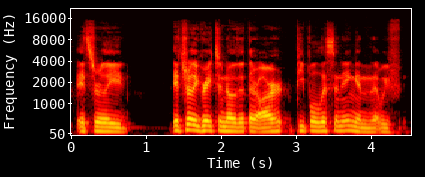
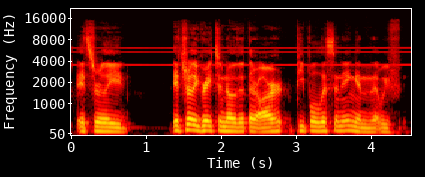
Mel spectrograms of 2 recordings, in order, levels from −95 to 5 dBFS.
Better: first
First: none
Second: high-pitched whine; faint; throughout; 3.5 kHz, 25 dB below the speech

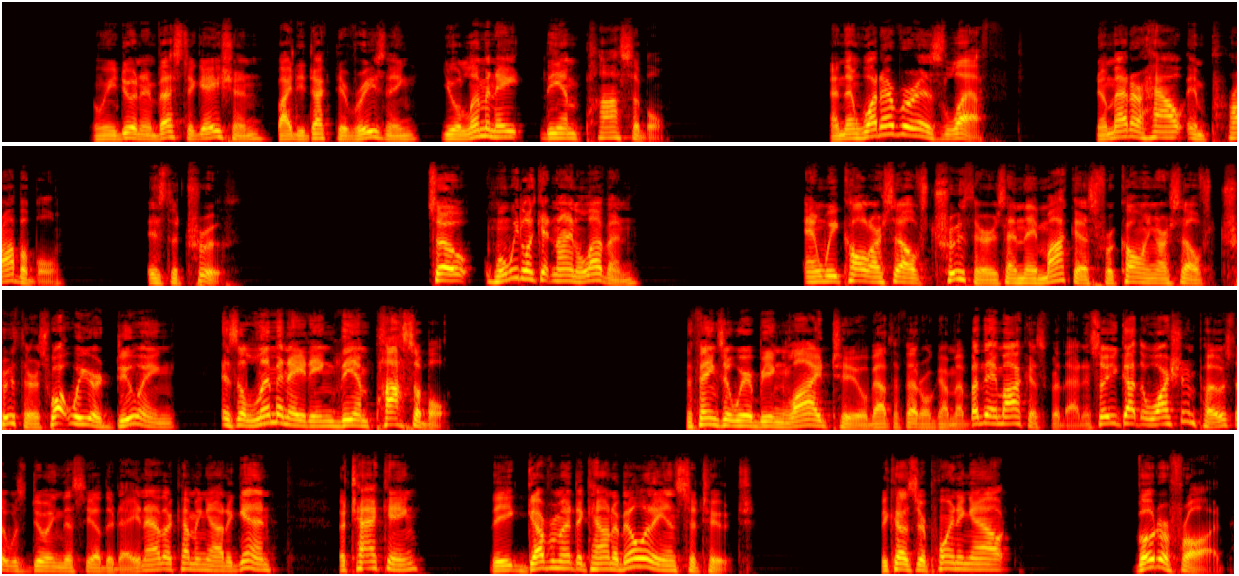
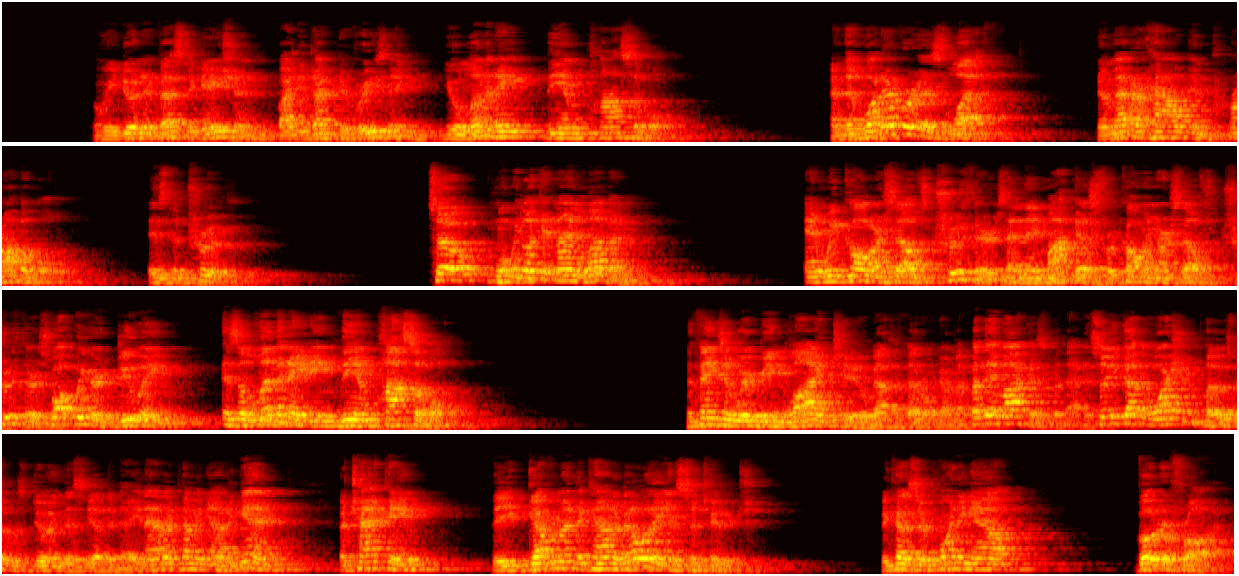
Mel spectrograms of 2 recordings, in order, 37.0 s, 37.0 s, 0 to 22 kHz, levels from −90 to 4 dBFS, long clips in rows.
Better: first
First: none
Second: room echo; noticeable; dies away in 0.7 s // off-mic speech; far

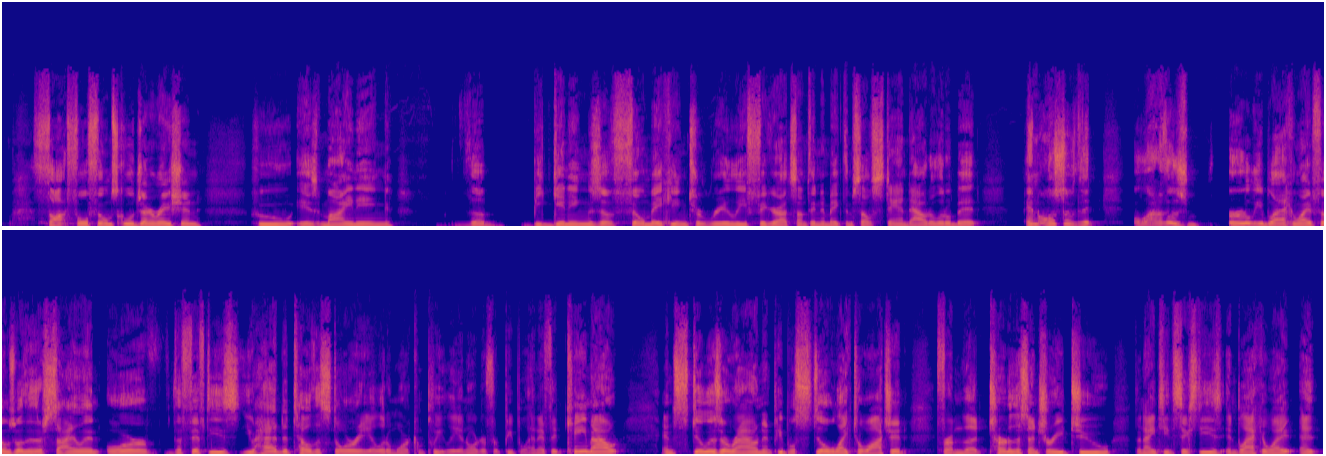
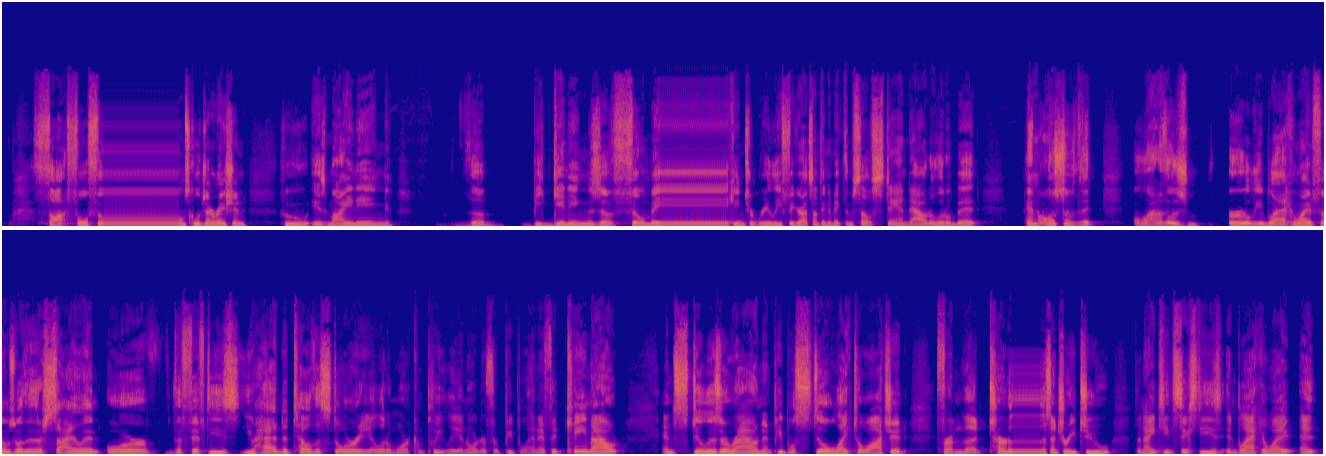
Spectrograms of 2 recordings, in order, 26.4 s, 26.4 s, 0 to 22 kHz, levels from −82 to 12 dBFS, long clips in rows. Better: first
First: none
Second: audio freezing; at 1 s for 1 s, at 6.5 s for 0.5 s and at 23 s

